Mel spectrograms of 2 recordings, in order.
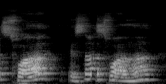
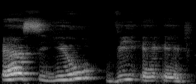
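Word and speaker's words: स्वः: It's not Swaha, or it's Suvah, Suvaha, that which brings you happiness.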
